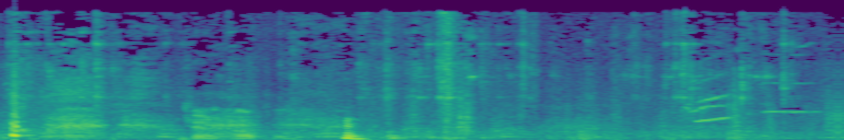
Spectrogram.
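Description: A dog whimpering in short, pitched cries, with a few quick high rising yips near the end. A sharp knock sounds right at the start.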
